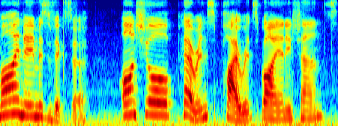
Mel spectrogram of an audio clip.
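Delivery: put-on British accent. Voicing a demon character introducing himself; British accent. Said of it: "What's a good voice for him? British?".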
